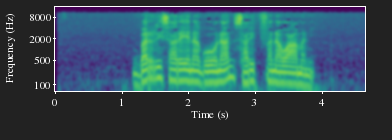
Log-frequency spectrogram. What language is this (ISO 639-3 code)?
orm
